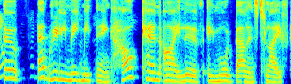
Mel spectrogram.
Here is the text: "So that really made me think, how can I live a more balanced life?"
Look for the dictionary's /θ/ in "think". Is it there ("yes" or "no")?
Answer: yes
